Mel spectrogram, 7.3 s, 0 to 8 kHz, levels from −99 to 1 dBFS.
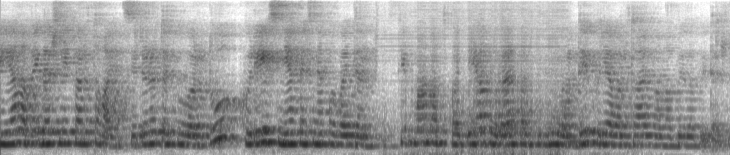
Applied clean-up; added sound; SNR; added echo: neural separator model SepFormer DNS4.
